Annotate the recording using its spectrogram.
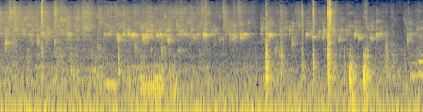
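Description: Small sharp clicks and taps of tweezers working a plastic clip in an Epson ink-tank printer's paper-feed assembly, over a steady background hiss; the loudest clicks come about four and five seconds in.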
